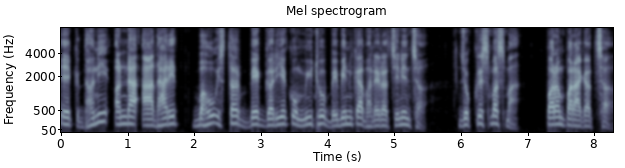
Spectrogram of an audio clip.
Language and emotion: Nepali, neutral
